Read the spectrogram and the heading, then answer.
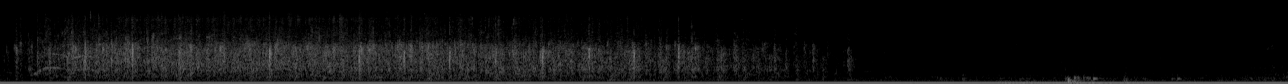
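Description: An audience applauds with a dense, steady clatter of many hands for several seconds, then the clapping thins and dies away, leaving a low background hum.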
